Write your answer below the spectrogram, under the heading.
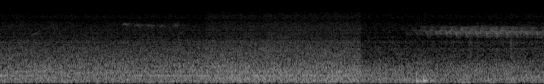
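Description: Steady outdoor background rumble and hiss. About three and a half seconds in, the upper hiss drops away and a faint, steady high whine comes in, with a brief low thump just after.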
